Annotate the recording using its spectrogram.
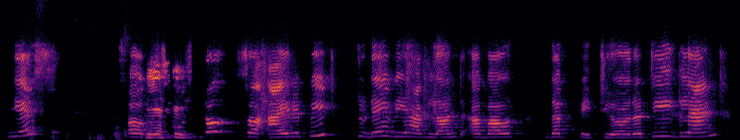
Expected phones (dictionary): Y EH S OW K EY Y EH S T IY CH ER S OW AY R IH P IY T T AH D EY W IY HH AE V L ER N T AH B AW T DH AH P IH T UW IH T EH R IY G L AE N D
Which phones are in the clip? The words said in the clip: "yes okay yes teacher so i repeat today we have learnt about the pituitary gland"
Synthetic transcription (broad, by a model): Y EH S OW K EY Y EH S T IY S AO S OW AY R IH P IY T T AH D EY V IY HH AE V L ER N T AH B AW T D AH P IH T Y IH T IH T IY G L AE N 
